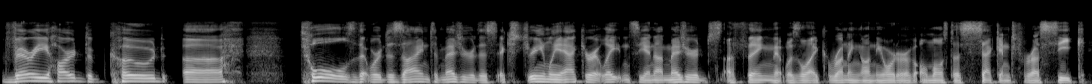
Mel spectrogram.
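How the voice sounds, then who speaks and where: Male tech co-host, low register, enthusiastic unscripted explainer, dry and slightly dull sound. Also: fairly even intonation, moderate pace, clean tone, no echo. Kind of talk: unscripted technical explanation, conversational.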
